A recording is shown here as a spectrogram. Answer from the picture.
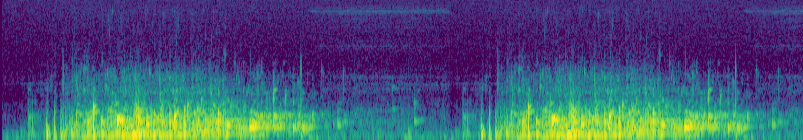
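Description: Bubbling, gurgling water in two long swells, each about three and a half seconds, with a short lull between them.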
